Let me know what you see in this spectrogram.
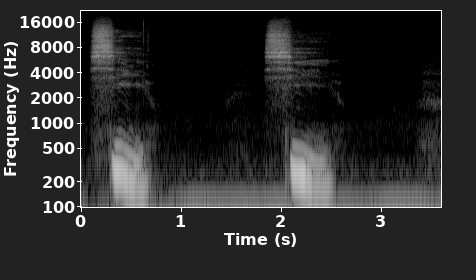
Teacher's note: jaw slightly forward, tip of the tongue behind the bottom teeth, lips rounded and protruded · Term: Russian default mouth position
